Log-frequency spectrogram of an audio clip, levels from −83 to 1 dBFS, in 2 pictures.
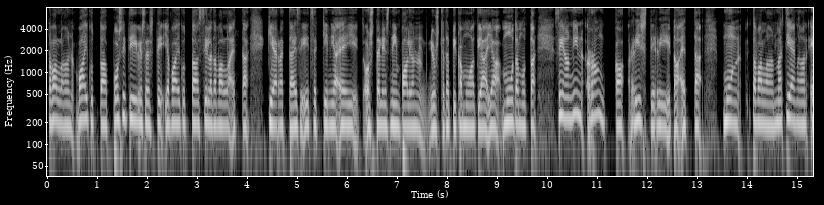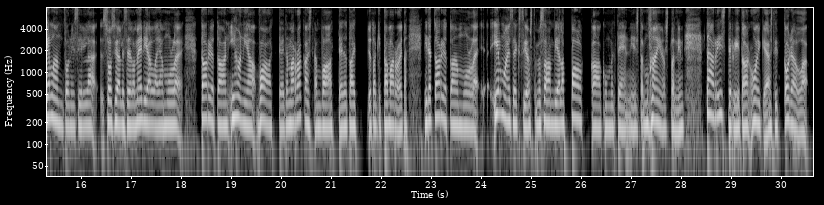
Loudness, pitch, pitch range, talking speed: -21 LUFS, 185 Hz, 175-200 Hz, 130 wpm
